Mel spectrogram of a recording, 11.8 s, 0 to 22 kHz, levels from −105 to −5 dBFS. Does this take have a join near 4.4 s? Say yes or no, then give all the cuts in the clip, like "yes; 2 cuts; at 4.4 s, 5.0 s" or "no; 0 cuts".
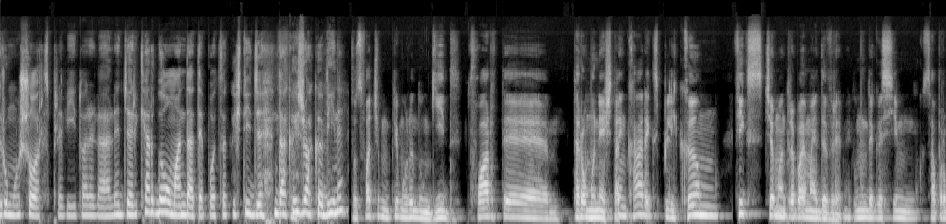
yes; 2 cuts; at 4.4 s, 7.7 s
